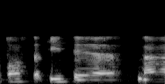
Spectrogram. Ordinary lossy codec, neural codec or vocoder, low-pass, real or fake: AAC, 16 kbps; none; 3.6 kHz; real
